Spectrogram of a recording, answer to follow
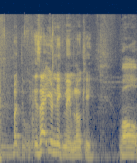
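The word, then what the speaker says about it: Louwtjie: But is that your nickname, Loki? Well, my grandfather's name was Loki, but it's you spell it L-O-U-W-T-J-I-E.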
